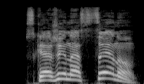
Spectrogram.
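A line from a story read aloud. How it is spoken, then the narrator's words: Shouted. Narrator (Russian): крикнул Костик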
